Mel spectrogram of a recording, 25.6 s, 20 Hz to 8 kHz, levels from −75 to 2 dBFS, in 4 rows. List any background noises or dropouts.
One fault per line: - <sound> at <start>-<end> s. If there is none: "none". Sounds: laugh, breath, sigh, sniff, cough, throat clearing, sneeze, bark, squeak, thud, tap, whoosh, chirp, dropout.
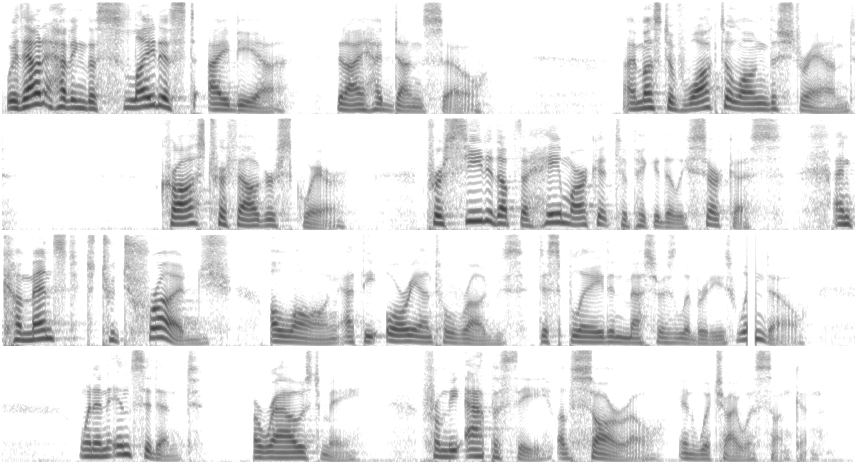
- dropout at 18.4-18.4 s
